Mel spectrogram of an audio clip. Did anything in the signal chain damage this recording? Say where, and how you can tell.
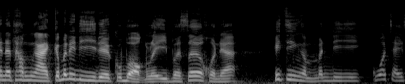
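Yes. Zipper noise appears from 2.79 to 3.99 s, in a gain stage in processing. The level falls by about 15 dB in 3 dB jumps, around four a second, each leaving a small click. The steps are unsmoothed, so the fade ticks instead of gliding.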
